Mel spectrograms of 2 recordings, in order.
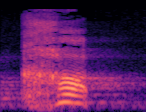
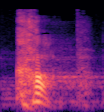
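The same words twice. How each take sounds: First: The word is stretched out slowly and enunciated. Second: The word is said at normal speed.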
